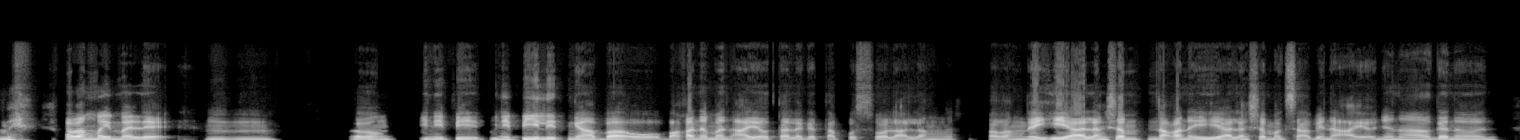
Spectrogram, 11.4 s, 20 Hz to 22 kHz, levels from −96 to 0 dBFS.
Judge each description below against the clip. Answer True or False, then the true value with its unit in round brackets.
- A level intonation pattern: False (3.0 semitones)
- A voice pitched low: True (125 Hz)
